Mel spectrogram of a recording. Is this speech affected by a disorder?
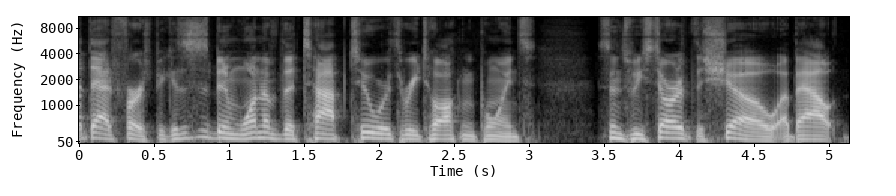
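No.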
